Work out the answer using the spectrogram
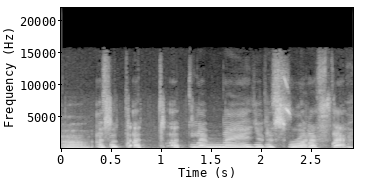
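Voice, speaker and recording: Someone talks at a fairly slow pace against noticeable background noise. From Sweden. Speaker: former partner of a conspiracy theorist. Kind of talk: personal testimony interview.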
